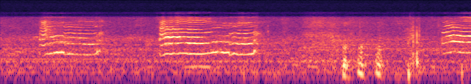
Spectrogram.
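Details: Strange noises from a male pet cat: two long, wavering meow-like cries, each about a second, with a third starting at the end. A few low, thumping voice sounds fall between them.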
